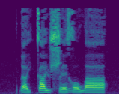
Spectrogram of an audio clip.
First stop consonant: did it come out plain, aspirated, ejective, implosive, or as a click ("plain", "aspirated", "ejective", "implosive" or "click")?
implosive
